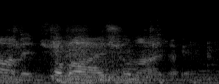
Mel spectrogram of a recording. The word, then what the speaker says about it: homage: is it an omadra a homage the h is silent and here's the fun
